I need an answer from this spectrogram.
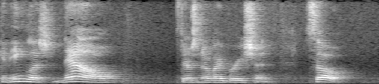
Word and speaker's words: não: no no also it's this is a big difference from how Spanish speakers tend to pronounce no as they start Portuguese cuz you need to open your mouth otherwise it's going to be more like no correct but it's now now so use a mirror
